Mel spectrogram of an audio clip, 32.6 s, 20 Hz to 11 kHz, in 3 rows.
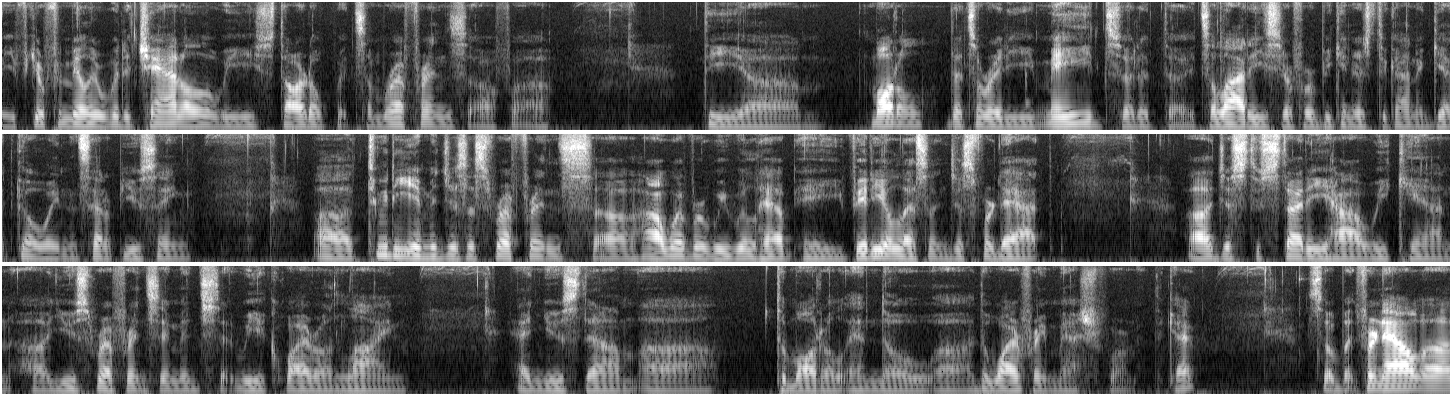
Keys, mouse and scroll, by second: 0.8-2.2 scroll up 3.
